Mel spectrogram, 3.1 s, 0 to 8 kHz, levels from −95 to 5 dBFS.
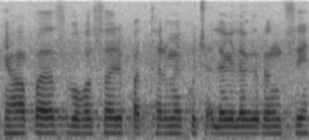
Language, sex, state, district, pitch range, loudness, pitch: Hindi, male, Madhya Pradesh, Umaria, 150-160 Hz, -15 LUFS, 155 Hz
